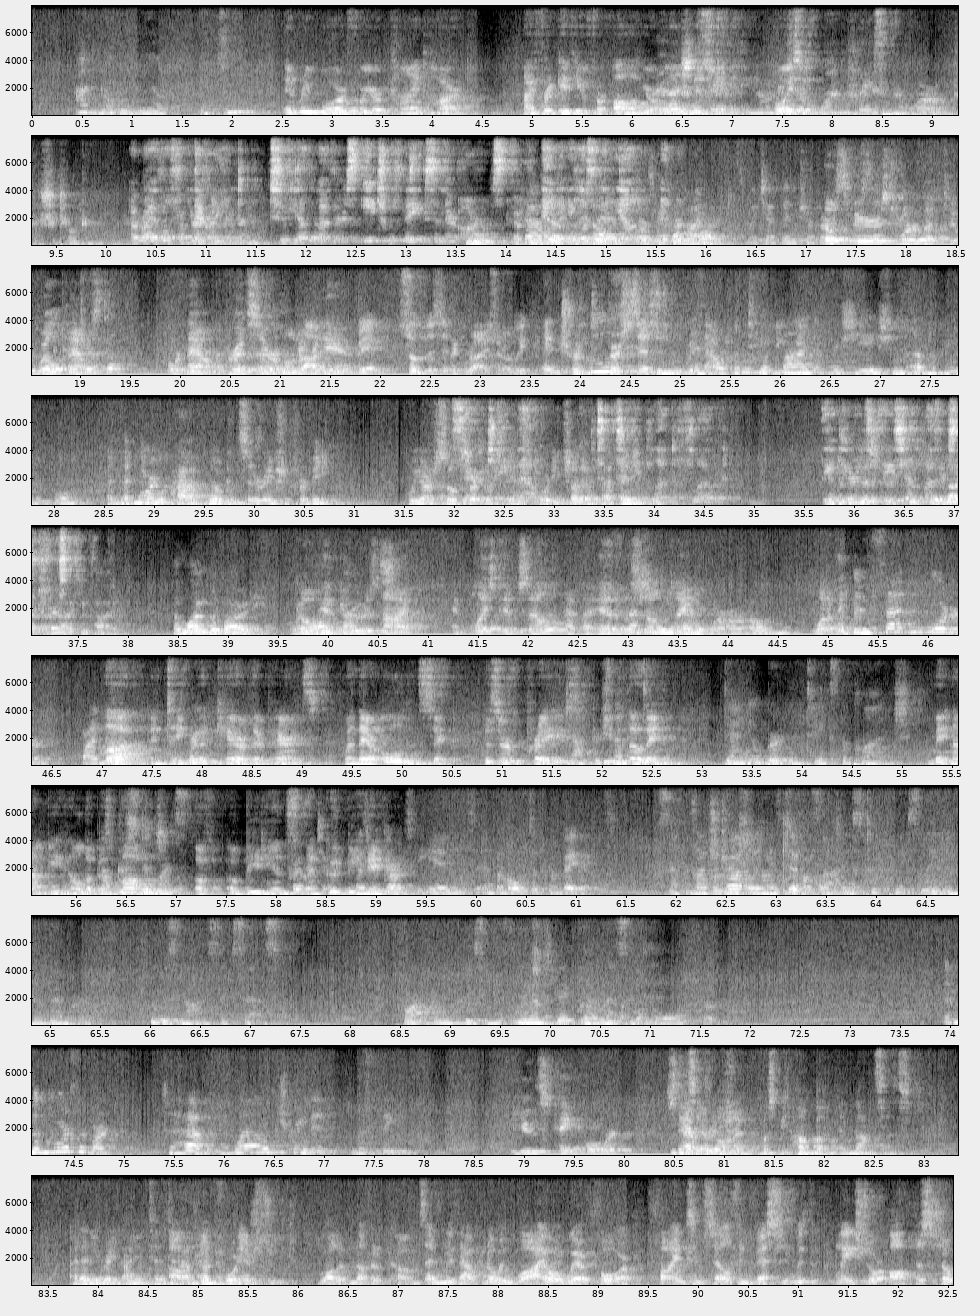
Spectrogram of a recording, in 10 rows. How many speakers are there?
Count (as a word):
ten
